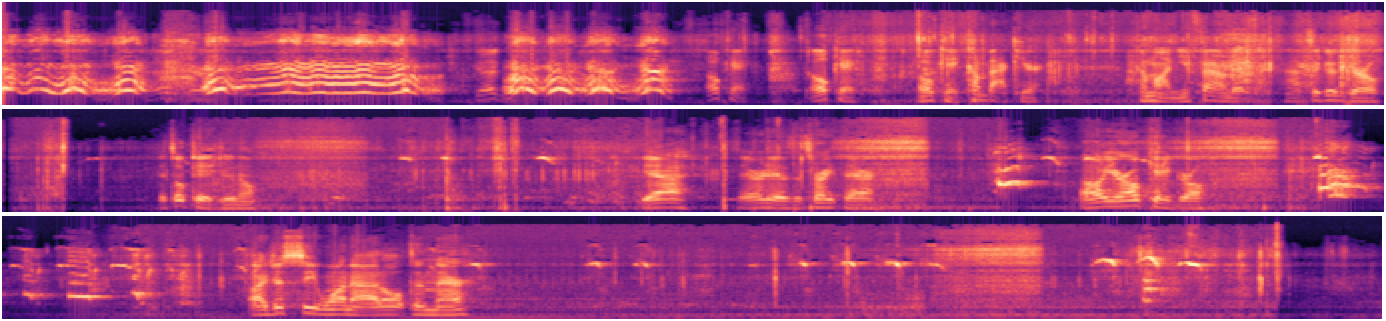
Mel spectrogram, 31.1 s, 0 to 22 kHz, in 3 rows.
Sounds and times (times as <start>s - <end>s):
Bow-wow: 0.0s - 5.1s, 20.2s - 22.2s, 29.2s - 29.6s.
